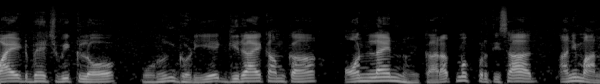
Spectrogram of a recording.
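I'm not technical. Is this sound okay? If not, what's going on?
No. This speech has overdone noise removal throughout. A cleanup tool was set too aggressively, so it switches off parts of the sound it mistakes for hiss. The background drops and breaks up into twinkling specks.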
